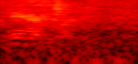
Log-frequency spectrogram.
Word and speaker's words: Amrin: Amrin? Like Cameron, no Z. Amrin.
